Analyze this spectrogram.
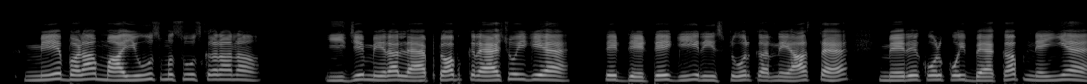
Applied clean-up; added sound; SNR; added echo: neural mask model Resemble Enhance denoiser.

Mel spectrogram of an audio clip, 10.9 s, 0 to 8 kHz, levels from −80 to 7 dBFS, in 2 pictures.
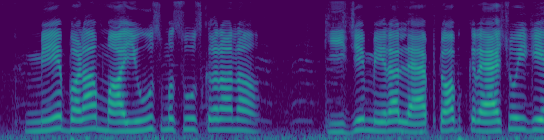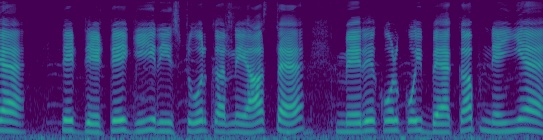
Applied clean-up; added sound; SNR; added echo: none; Bird; 19 dB; none.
